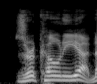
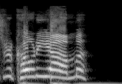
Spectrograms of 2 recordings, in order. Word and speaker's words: zirconia: Cubic zirconia, not zirconium. Zirconia.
